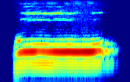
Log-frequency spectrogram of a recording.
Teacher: अब देखिए, आप पढ़ते देखिए, बू। जो ही आपने बू पढ़ा, आप देखिए कोई भी हिस्सा नहीं मिलता, बल्कि खाली हिस्सा है जो हमारे गले से लेके हमारे मुंह तक जाता है, खाली हिस्सा, जिसको अल जाउफ कहते हैं, जहां से आवाज निकलती है। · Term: वाव मद्दा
